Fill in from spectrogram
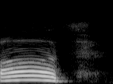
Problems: background sounds at intervals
